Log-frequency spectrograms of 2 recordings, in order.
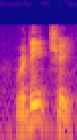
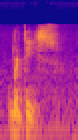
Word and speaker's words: Radici: And I did get the name of one of the actors wrong. Giovanni Lombardo Radici. And I said Radice, because I read it phonetically, because I'm a moron.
